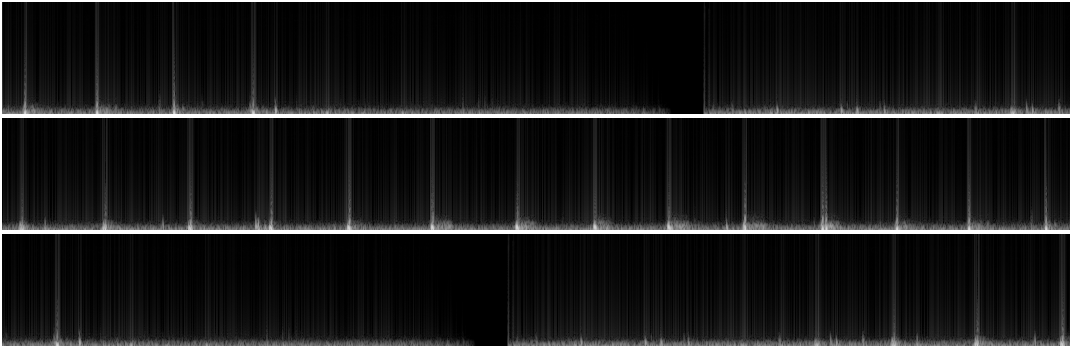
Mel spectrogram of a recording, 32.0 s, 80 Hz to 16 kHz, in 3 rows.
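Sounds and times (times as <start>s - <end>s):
low rumble: 0.0s - 32.0s
heartbeat tapping through stethoscope: 0.1s - 1.9s, 2.5s - 3.4s, 7.7s - 8.8s, 9.7s - 14.4s, 15.0s - 22.8s, 29.1s - 32.0s.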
